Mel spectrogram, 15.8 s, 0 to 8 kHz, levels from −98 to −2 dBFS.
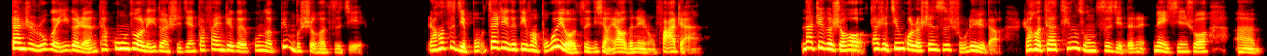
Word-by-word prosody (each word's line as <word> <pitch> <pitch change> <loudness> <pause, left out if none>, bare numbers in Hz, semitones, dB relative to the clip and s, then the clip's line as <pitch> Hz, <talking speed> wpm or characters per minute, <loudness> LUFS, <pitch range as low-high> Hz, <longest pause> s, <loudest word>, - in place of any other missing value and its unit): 但 295 -2 +7
是 265 - -1
如 240 +2 -2
果 245 - +3
一 195 +4 -4
个 220 -2 +3
人， 155 -2 0
他 240 +5 -6
工 280 +4 +3
作 265 -4 +4
了 195 - 0
一 175 - -2
段 185 -2 -3
时 165 0 -8
间， 175 +2 -5
他 220 - -6
发 225 +3 -4
现 230 -1 0
这 215 -2 0
个 165 -4 +1
工 210 +6 -5
作 180 -4 -2
并 370 -2 -5
不 175 - -4
适 175 - -3
合 130 -1 -5
自 130 -1 -12
己， - - -12 0.8
然 215 +1 -1
后 295 - +5
自 315 +1 -2
己 195 -7 +4
不 180 +2 -7
在 325 0 +3
这 305 -3 +2
个 250 - +3
地 250 +1 +2
方 215 -5 0
不 - - -7
会 360 +4 +5
有 - - +5
自 145 +5 -6
己 155 - -10
想 160 - -3
要 155 0 +3
的 135 - -4
那 140 -1 -2
种 - - -10
发 145 +7 +2
展。 - - -6 1.2
那 315 +5 +3
这 315 +2 +2
个 260 -1 +6
时 225 -2 +2
候 215 -1 +2
他 270 - 0
是 260 -2 +1
经 285 +6 +2
过 250 -4 +3
了 195 -3 +4
深 240 +4 0
思 230 +1 -4
熟 160 -9 -9
虑 190 -6 0
的， - - -8 0.2
然 220 +2 0
后 240 -2 +6
他 240 +2 +2
听 295 +6 -2
从 195 -8 -2
自 190 0 -6
己 150 -5 -5
的 145 - -5
内 145 -2 -10
内 190 -5 +1
心 160 +3 -7
说， 160 -1 -1 0.3
呃， 140 -3 -3
205 Hz, 295 characters per minute, -22 LUFS, 165-245 Hz, 1.2 s, 但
